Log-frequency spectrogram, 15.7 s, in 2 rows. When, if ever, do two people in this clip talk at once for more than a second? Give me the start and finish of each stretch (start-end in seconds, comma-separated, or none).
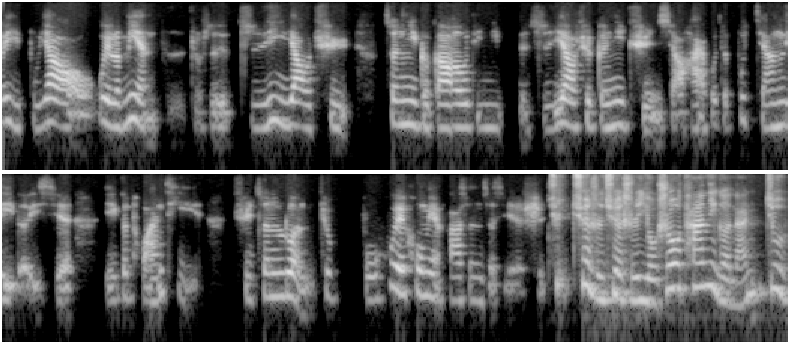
none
